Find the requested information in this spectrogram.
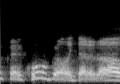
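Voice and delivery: very high, airy okay cool bro; carefree, sing-song dismissal; breezy brush-off. Retold or imitated. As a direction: wave him off lightly, voice way up. Brushing off guy who dapped him.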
